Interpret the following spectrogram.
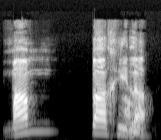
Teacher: নুন সাকিনকে মিমের দ্বারা দ্বারা পরিবর্তন করে একালি পরিমাণ গুণনাসা পড়তে হবে, একে ইকলাব বলে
